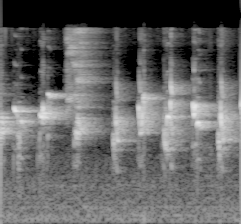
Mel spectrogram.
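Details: Yellow-vented bulbul, kebo type, singing its long rapid lure song for reluctant birds: fluty bubbling notes with a brief hissy rasp, then quick repeated two-note whistles every third of a second.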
